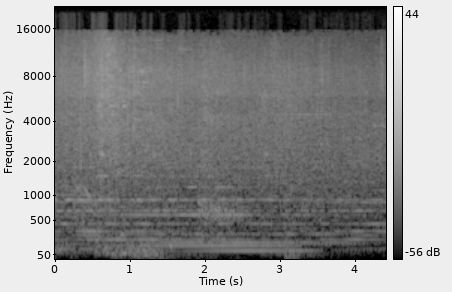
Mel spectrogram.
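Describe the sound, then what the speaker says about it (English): Heavy rain pours onto a roof in Florida, a steady, dense hiss that runs unbroken throughout with faint tonal sounds underneath. "But yeah, it's like pouring right now."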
